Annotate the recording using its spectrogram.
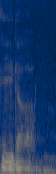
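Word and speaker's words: η: The Greek letter N is pronounced ADA.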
